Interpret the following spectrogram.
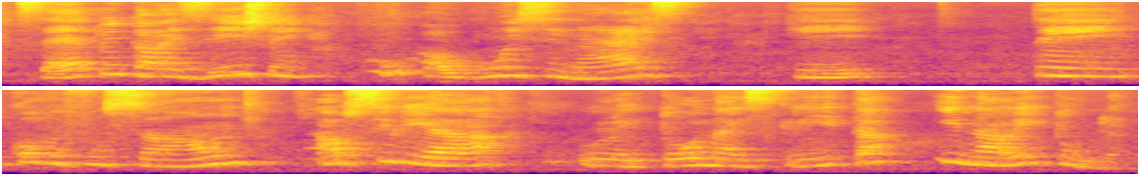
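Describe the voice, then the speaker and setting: A woman teacher with a Brazilian Portuguese accent gives a recorded lesson to young pupils, drawing out example words slowly and checking in often with the class. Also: on the high side, animated, dark tone, slight background noise. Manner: slow, drawn-out example words, frequent "certo?" check-ins. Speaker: primary school teacher. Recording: echoey room, from a distance.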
